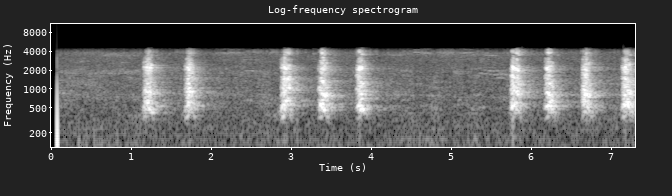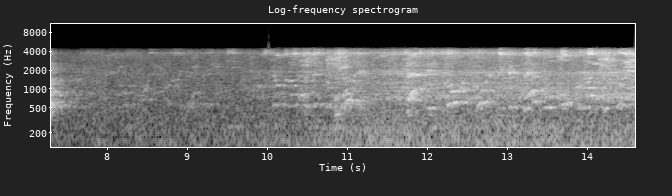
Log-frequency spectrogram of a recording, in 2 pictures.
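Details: Labrador retriever barking to distract an English Mastiff and steal its toy: sharp single barks, mostly in pairs or runs of four over the first seven seconds, then rustling and scuffling noise.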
